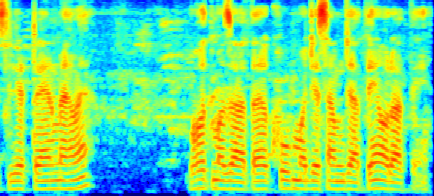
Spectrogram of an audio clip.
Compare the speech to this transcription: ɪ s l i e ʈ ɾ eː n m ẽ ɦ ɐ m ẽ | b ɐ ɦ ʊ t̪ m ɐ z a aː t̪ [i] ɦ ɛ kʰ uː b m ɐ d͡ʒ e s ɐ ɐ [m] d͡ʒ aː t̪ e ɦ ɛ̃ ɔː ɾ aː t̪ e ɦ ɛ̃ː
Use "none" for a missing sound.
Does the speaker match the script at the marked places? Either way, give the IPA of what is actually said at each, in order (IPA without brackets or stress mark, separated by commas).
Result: a, m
